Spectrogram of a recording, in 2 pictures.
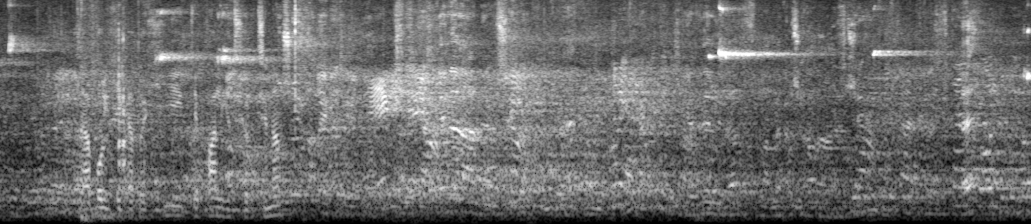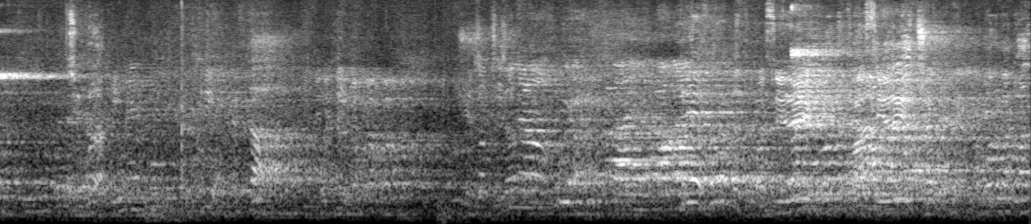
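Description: Men talk and call out to each other across an echoing hall.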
